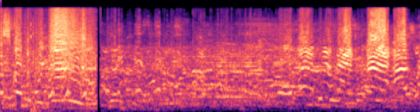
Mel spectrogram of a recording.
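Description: Several people talking at once, a gathering's chatter close to the microphone. The sound cuts out for an instant about a second in.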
